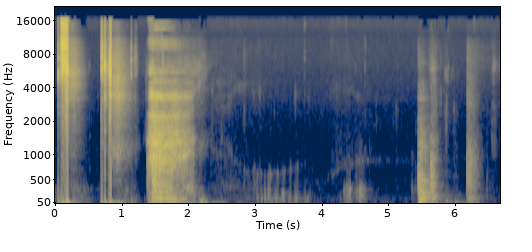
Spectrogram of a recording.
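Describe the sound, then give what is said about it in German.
A cola bottle being opened: a few short clicks and bursts, then a longer hiss of escaping gas. Quiet, faint handling noises follow, and two more short bursts come near the end. “Ich muss mir jetzt erstmal ein Bier aufmachen.”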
